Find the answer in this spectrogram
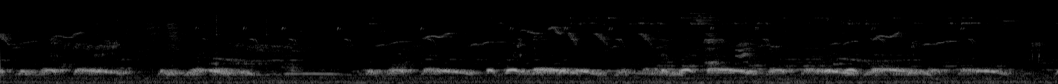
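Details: Dove in a forest trapping setting, giving long chains of rolling coos with a single short gap, while other small birds chirp and whistle in the background.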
